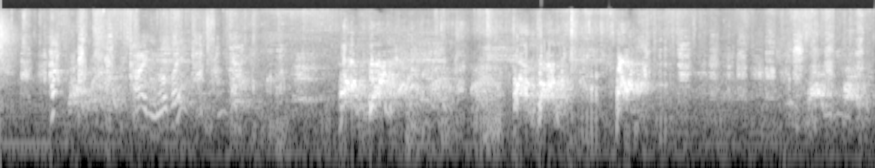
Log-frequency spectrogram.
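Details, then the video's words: During guard training, Kurô the Campeiro Bulldog runs free in the yard and barks at a man taunting him through the gate. Short harsh barks stand out against steady overlapping speech. "Treinamento de Guarda - Buldogue Campeiro"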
